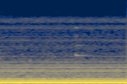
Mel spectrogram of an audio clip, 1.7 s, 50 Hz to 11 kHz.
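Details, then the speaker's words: Vox AC30 TB Reverb valve amp (Birch Stolec era, 1971–73, about 50 years old) idling with a steady low mains hum from tired, undersized 16 µF filter capacitors that should be about 47 µF; amp also oscillates at higher volume. "right we've got this box plugged in and you can hear it's quite noisy now there's some caps humming"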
